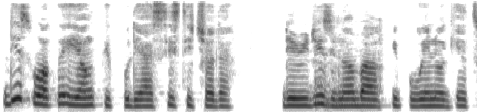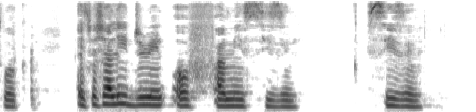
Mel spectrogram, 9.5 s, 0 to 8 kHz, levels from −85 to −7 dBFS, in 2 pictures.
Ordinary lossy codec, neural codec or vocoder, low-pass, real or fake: MP3, 48 kbps; none; 7.2 kHz; real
